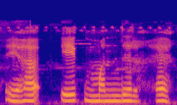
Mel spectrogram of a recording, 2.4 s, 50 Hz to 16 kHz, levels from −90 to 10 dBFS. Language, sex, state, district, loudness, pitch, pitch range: Hindi, male, Madhya Pradesh, Bhopal, -17 LUFS, 205 Hz, 195-210 Hz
